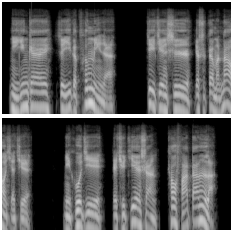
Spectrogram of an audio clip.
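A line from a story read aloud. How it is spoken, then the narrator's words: Calm, flat. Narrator (Chinese): 龙兵淡淡的道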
